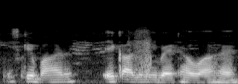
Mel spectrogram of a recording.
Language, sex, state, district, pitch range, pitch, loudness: Hindi, female, Haryana, Charkhi Dadri, 100-120 Hz, 110 Hz, -14 LUFS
